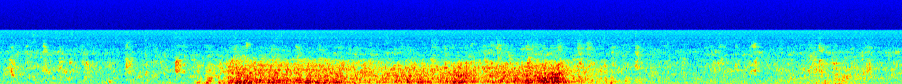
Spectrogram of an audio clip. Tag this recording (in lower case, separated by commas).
thunderstorm, thunder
